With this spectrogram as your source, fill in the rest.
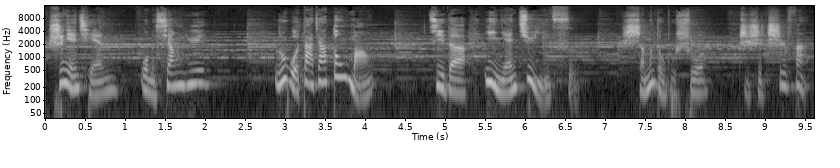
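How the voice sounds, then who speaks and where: A woman reading a scripted first-person audio drama narration in an expressive, reflective storytelling manner. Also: on the low side. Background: background music.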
